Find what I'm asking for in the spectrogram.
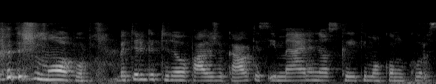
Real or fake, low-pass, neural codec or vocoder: fake; 7.2 kHz; codec, 16 kHz, 2 kbps, X-Codec, WavLM features, trained on Multilingual LibriSpeech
